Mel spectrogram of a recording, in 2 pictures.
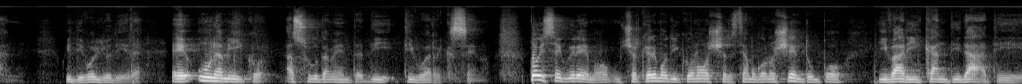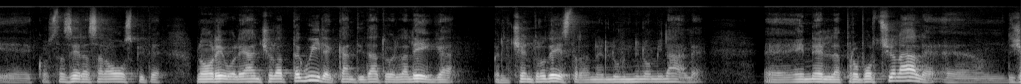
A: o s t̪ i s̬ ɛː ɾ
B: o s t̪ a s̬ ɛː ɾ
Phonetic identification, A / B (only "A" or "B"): B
